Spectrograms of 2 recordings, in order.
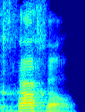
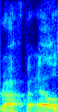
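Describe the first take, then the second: First: The name begins with a Ch sound. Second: The name begins with an R sound.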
